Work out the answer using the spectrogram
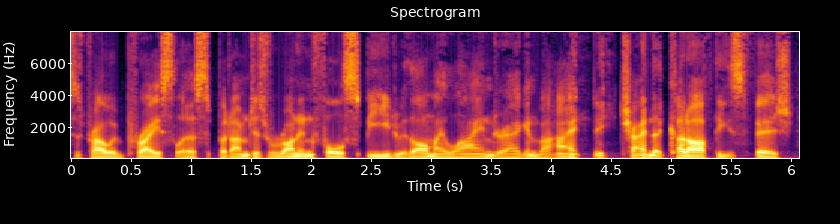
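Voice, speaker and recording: A man with a low, smooth, resonant voice recounts a fishing trip with real enthusiasm. His delivery is lively and storytelling. The recording is dry and close. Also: dry recording. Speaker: guest angler. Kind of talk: casual storytelling.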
